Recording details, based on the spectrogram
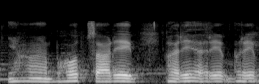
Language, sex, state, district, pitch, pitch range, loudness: Hindi, male, Chandigarh, Chandigarh, 140 Hz, 135-145 Hz, -17 LUFS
